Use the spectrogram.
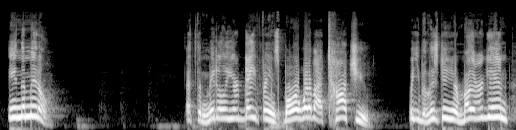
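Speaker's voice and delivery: very high mock cranky old owner; Jerry Jones impression. Jerry lectures his son about defense, very high mock scolding. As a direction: scold the boy like a stubborn patriarch. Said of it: "Jerry and Sons impression".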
